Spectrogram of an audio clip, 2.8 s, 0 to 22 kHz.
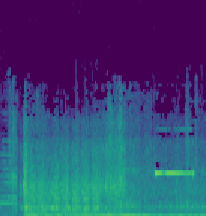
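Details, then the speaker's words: Tractor diesel at start-up and idle: deep, uneven, lumpy rumble; rough running blamed on regenerated injectors, worn after over 2,000 engine hours. "właśnie wychwyca już coś ten silnik pracuje nie tak No zasługą tego i głównym winowajcą są po prostu wtryski"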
